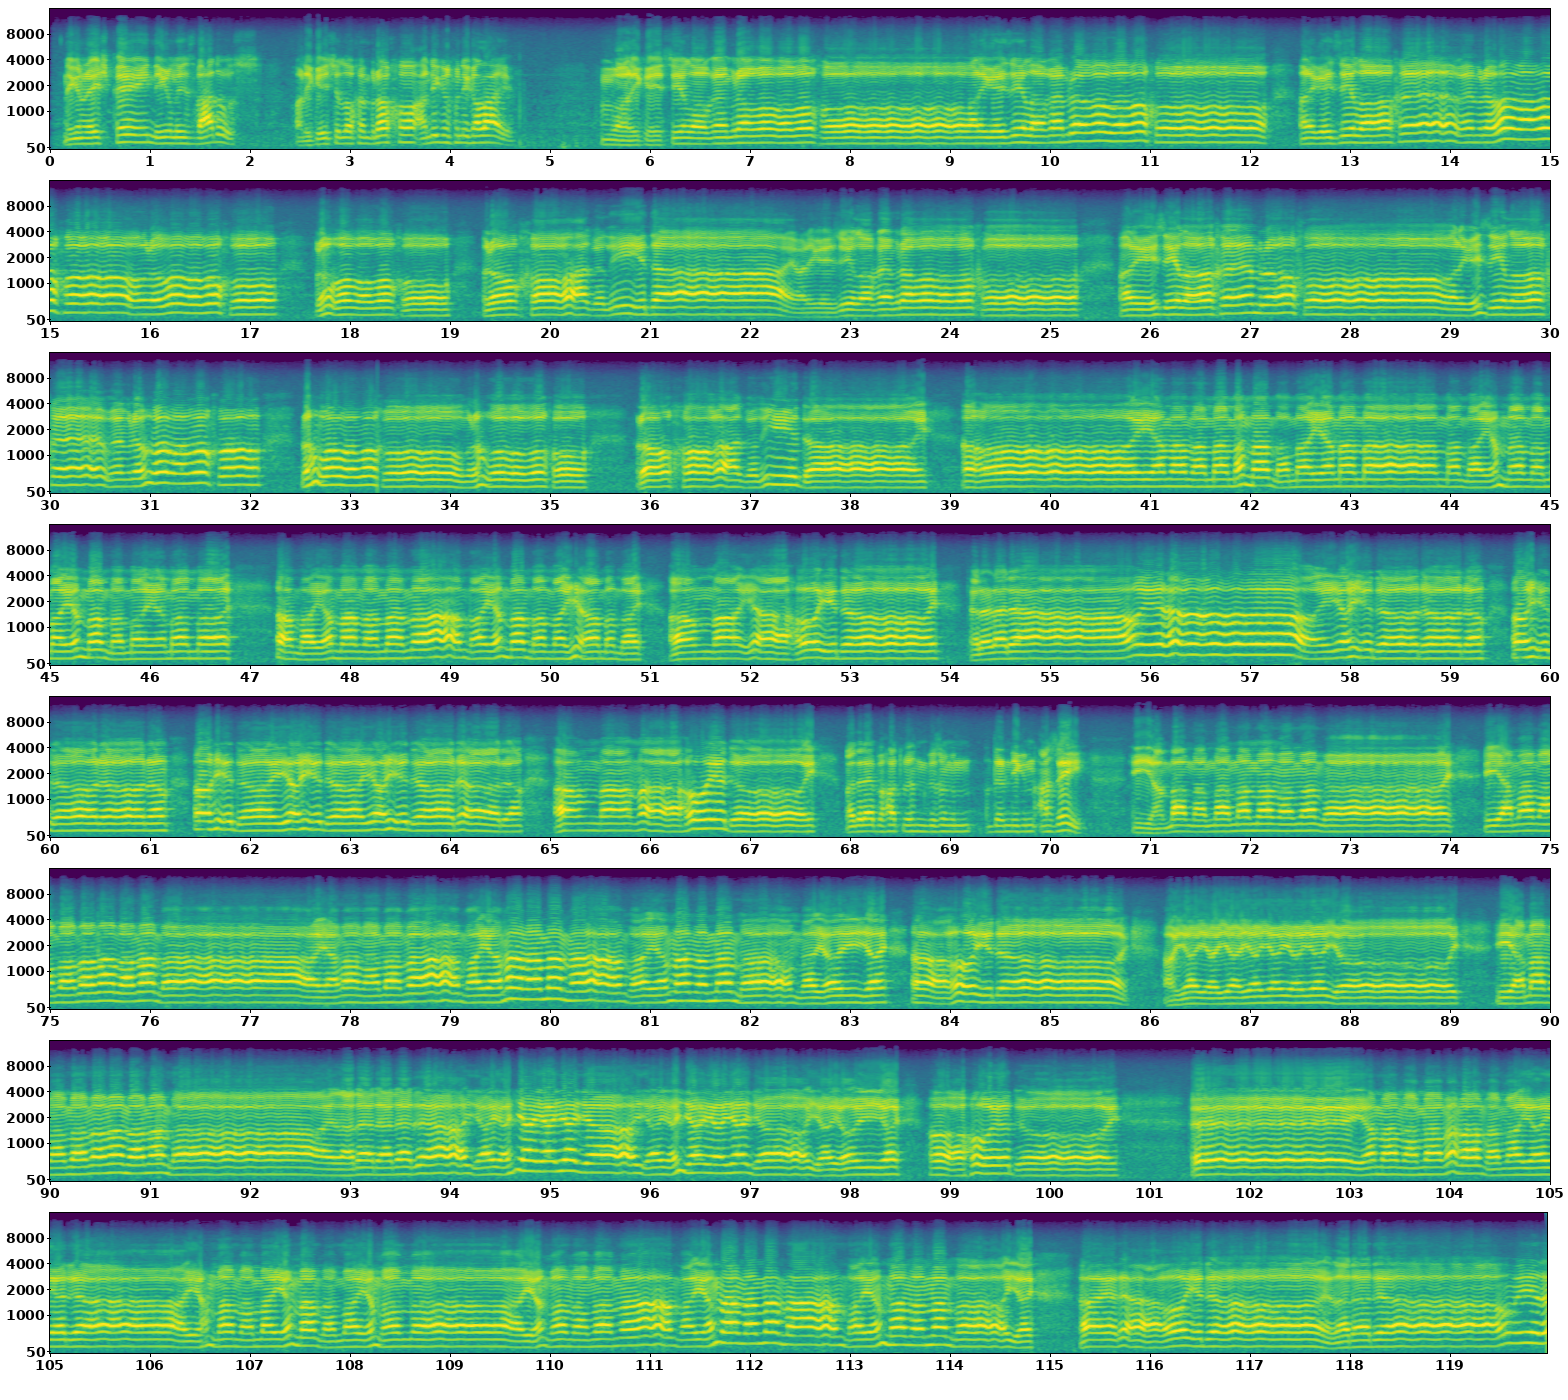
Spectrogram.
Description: הניגון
